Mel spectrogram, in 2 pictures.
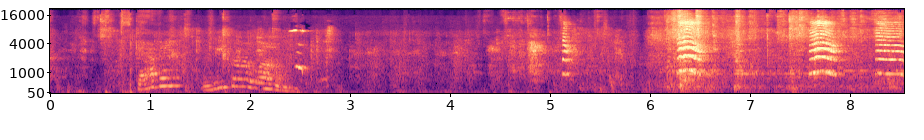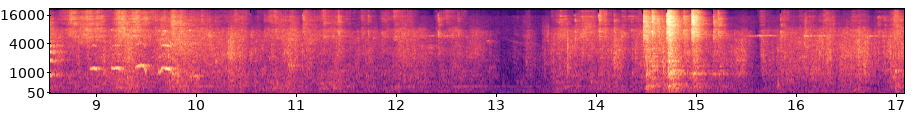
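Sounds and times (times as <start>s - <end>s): puppy whimpering: 1.7s - 11.1s, 14.7s - 17.0s
puppy yelping: 2.3s - 3.0s, 7.4s - 10.4s.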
